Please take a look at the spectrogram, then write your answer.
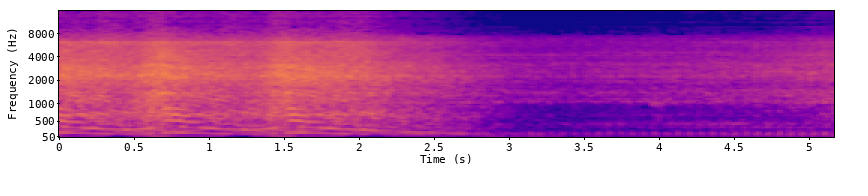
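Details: Honda CBR150 (K45) that had lost compression and died, now running: two clean throttle blips, then an even, steady idle with a regular beat; normal idle and revving.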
